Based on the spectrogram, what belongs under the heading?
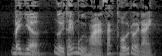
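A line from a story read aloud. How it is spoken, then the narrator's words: Delighted exclamation. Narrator (Vietnamese): Mạnh Cường hớn hở kêu lên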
